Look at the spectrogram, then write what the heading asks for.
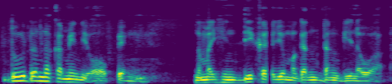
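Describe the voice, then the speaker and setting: An actor playing a stern, troubled older village father in a radio drama, speaking gravely and accusingly. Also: sits low, big pitch swings, moderate pace, darkish tone, muffled recording, slight background noise. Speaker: father confronting his son's friends.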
